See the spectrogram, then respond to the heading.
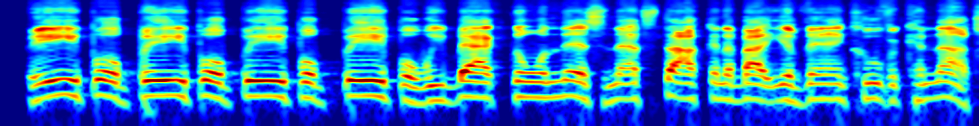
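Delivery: put-on New Jersey accent. Podcast host opening his daily canucks show, in a new jersey accent. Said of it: "Why am I talking in a New Jersey accent?".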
